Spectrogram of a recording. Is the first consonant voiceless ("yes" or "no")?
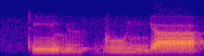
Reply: yes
